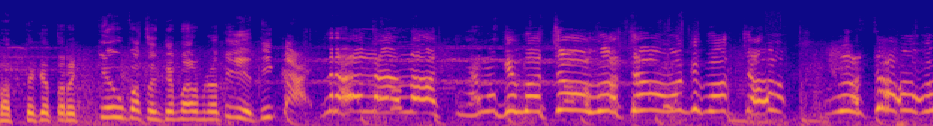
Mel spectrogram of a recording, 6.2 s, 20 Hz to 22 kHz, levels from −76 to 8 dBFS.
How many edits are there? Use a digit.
0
